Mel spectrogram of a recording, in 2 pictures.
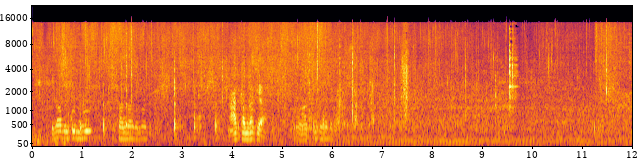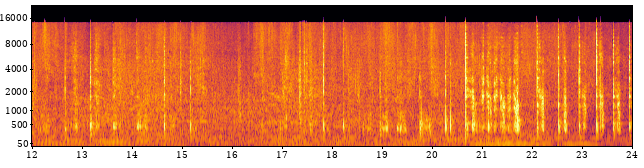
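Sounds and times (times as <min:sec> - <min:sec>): food sizzling in oil: 0:00.0 - 0:24.0
spoon scraping and tapping pan: 0:00.7 - 0:03.8, 0:12.6 - 0:15.4, 0:17.0 - 0:24.0.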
